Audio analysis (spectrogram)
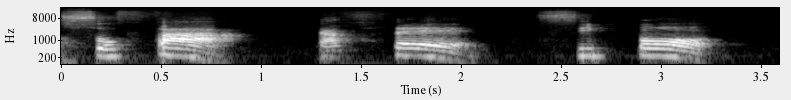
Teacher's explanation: O que o acento agudo traz, né, como efeito sonoro para vogal? Então, ele abre o som da vogal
